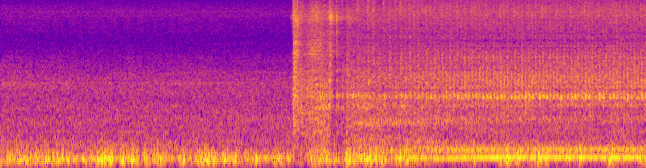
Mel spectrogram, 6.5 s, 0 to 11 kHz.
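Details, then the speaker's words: Freshly rebuilt MG TC XPAG engine after cam break-in: quick start settling into a steady, even idle at 600 rpm with 40 psi oil pressure, clean low hum, no knocking or misses. "There we go. Idling at 600. We have 40 pounds of oil pressure at idle."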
